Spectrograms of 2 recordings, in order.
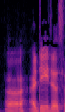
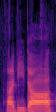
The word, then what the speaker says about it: Adidas: I've got Adidas, or as it's supposed to be pronounced, Adidas.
